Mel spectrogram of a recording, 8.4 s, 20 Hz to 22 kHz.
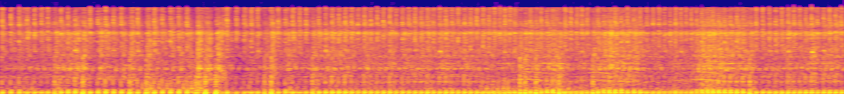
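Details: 1956 Gravely Model L single-cylinder, after choke start with throttle lowered: fast, uneven thumping with pops and stumbles. Oil-fouled plug and smoke at start; top-end/valve trouble suspected; rough running with popping.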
